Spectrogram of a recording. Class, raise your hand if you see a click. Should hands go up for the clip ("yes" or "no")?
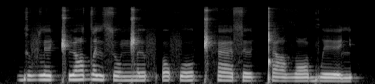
yes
